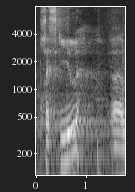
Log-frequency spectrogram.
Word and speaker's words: Presque Isle: So the hoity-toity French or others speaking French would say Presque Isle, which is how it would be pronounced in French.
